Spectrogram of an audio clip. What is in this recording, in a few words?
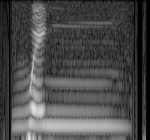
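"wing6", Cantonese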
